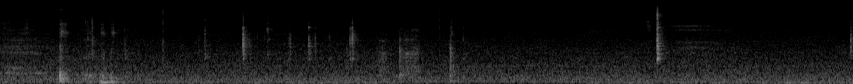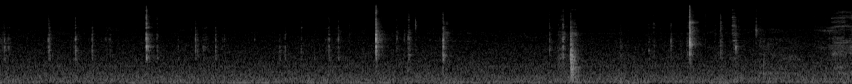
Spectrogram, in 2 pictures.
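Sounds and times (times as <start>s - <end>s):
plastic parts clicking: 8.5s - 13.1s, 15.0s - 16.1s.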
